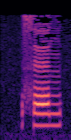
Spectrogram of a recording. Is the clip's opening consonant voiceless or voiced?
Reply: voiceless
